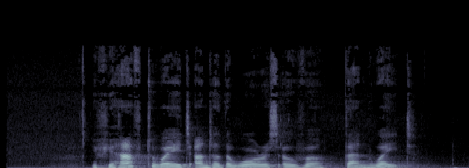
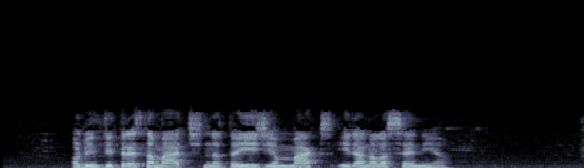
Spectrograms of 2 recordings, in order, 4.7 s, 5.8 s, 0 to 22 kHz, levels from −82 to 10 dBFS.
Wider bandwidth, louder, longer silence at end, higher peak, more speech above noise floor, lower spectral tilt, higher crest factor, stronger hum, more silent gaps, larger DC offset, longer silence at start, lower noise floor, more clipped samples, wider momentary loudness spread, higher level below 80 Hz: first, 16 kHz vs 7.8 kHz; second, -26 LUFS vs -19 LUFS; second, 0.1 s vs 1.35 s; second, -8 dBFS vs -2 dBFS; second, 28 dB vs 42 dB; first, -5.5 dB/octave vs -4 dB/octave; about the same, 20 dB vs 18 dB; neither; neither; neither; first, 0.95 s vs 0.75 s; second, -54 dBFS vs -60 dBFS; neither; first, 12 LU vs 8 LU; about the same, -58 dBFS vs -56 dBFS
